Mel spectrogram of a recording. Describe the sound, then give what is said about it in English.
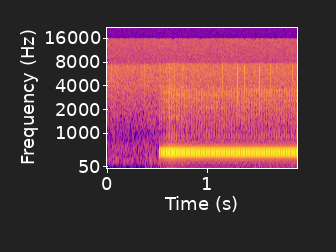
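A telephone ringing tone comes down the line after a number is dialed, a steady single-pitched hum that starts abruptly after a brief hiss of quiet and holds unbroken at an even volume. “It's ringing.”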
